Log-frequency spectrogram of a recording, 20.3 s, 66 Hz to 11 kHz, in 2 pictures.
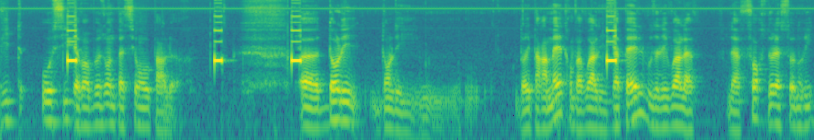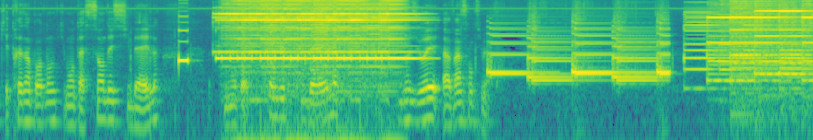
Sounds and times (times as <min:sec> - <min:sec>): Speech: 0:00.0 - 0:02.4, 0:03.8 - 0:12.2, 0:15.2 - 0:16.4
Telephone: 0:12.8 - 0:15.7, 0:18.7 - 0:20.3.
